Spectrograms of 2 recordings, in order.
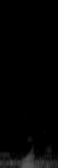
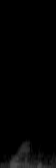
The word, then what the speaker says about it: Brendon: right in the belly keep saying his name wrong I'm sorry about that Brendon Bowman Brendon keep saying Brandon close gotta get his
